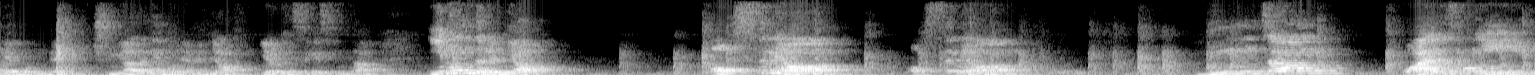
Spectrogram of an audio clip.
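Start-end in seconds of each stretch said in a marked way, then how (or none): 3.2-11.4 very slow, higher, drawn-out stress; slow emphasis. Shown as a demonstration. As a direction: spell out the key point slowly. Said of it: "teacher stresses key point". (천천히 또박또박 강조하며)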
